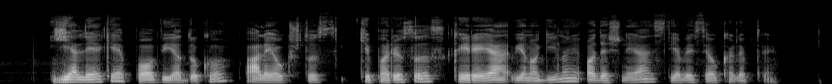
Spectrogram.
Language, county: Lithuanian, Marijampolė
